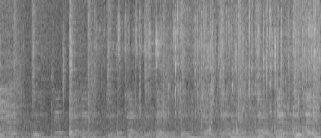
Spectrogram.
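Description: Blended pepper mixture for homemade sriracha hot sauce pours steadily through a strainer, a soft continuous trickling and splashing that stays fairly quiet throughout.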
